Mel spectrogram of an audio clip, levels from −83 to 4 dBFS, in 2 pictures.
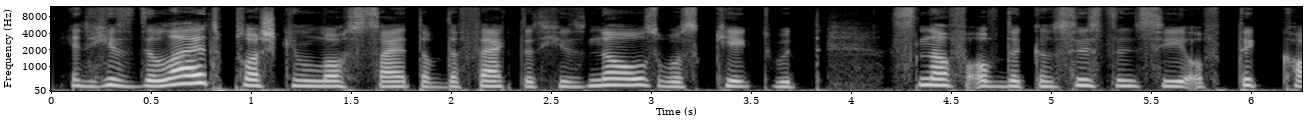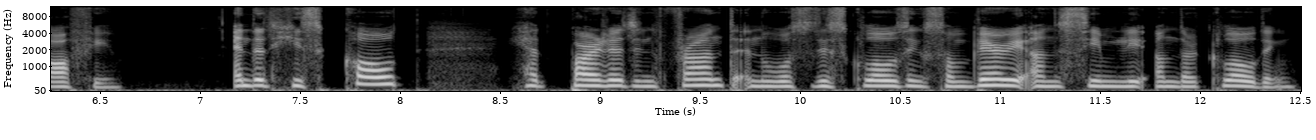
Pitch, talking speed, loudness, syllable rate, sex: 210 Hz, 175 wpm, -19 LUFS, 5.0 syllables/s, female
